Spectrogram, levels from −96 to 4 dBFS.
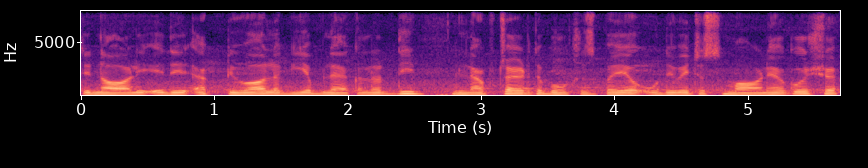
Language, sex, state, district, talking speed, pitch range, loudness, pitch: Punjabi, male, Punjab, Kapurthala, 230 wpm, 135-155 Hz, -17 LUFS, 145 Hz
